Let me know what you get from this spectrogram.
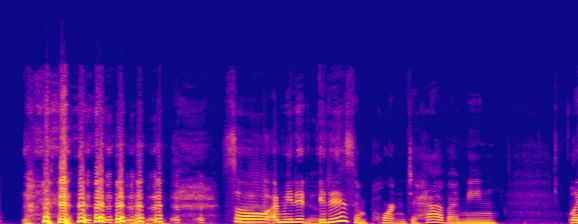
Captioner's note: laughter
